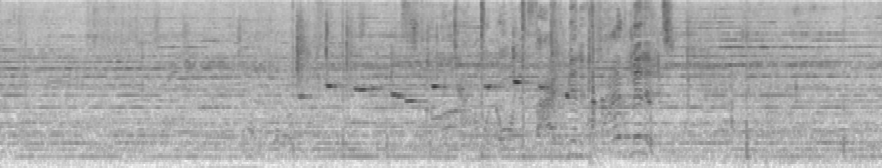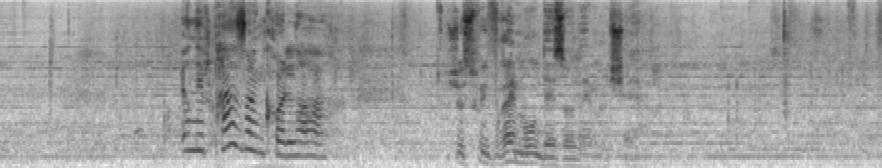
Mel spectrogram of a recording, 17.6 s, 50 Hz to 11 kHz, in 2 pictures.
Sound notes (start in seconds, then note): 3.0 John whistle jauntily; 10.6 Jilly speaks French; 13.2 John speaks French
